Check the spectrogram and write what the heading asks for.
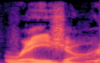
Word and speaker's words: Rajon: So Rajoni, whatever you want to pronounce his name, because I've heard it pronounced a million ways, but I know that it's Rajon.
